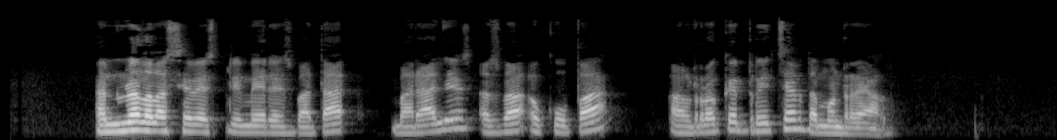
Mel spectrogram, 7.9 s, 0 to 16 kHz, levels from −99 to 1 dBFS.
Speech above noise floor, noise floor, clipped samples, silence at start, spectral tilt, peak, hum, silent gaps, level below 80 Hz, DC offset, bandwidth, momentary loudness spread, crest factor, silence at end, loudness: 58 dB; -84 dBFS; under 0.1%; 0.7 s; -7.5 dB/octave; -2 dBFS; none; none; -80 dBFS; under 0.1%; 9.8 kHz; 15 LU; 26 dB; 1.25 s; -27 LUFS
